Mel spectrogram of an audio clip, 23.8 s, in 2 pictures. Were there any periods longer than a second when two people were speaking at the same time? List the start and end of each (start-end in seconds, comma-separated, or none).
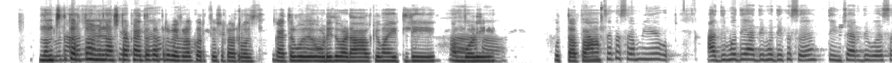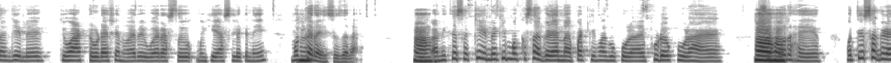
0.6-2.4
